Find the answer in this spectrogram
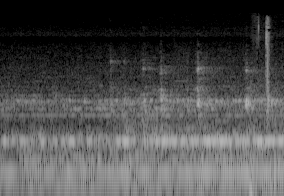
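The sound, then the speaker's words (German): Scattered, light keyboard taps click irregularly over a steady electrical hum as a man types, a handful of soft keystrokes with no voices. “Er tippt schon wieder ja.”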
